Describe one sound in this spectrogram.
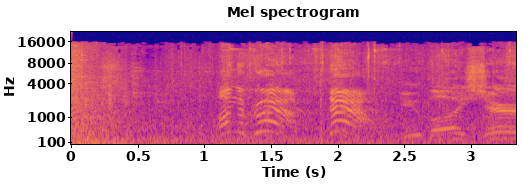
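A man shouts a command.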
